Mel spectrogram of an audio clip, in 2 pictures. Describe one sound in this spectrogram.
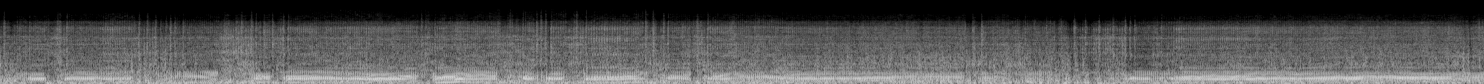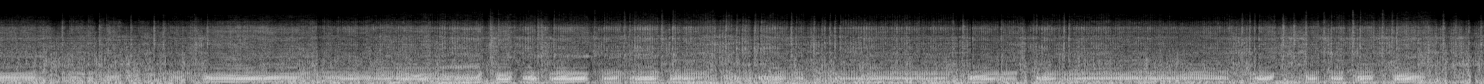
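A vehicle's body rattles and knocks over bumps.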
